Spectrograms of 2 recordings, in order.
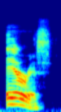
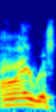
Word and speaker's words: Eris: That's Iris. This is Eris. E-R-I-S. – Okay. – Not Iris, but Eris.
